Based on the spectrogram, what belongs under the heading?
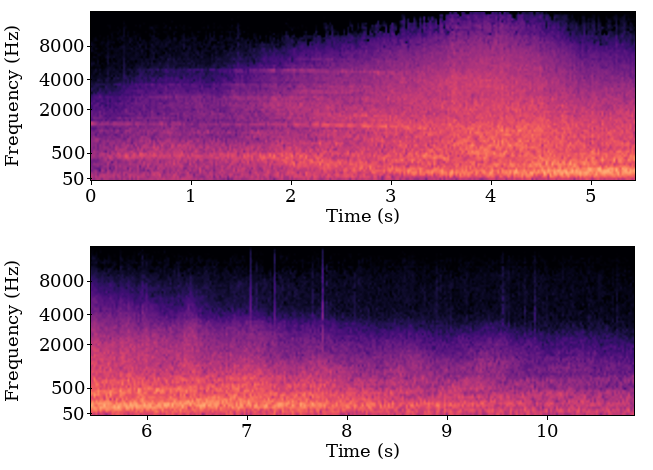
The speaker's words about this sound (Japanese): さて、ここは国際空港です。あなたの後ろで飛び立ったジェット機は頭上を前の方へ飛び去ります。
